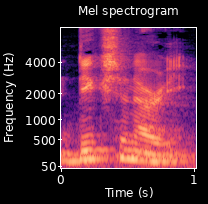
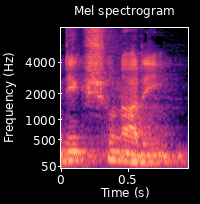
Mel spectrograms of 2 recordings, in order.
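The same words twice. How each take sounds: First: It is said with a native English-style accent. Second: It is said with a Bengali-style accent. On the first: The speaker calls it right. "এটার সঠিক উচ্চারণ হবে ডিকশনারি" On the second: The speaker calls it wrong. "আমরা যদি বলি ডিকশনারি তাহলে এটার উচ্চারণটা সঠিক হবে না"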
